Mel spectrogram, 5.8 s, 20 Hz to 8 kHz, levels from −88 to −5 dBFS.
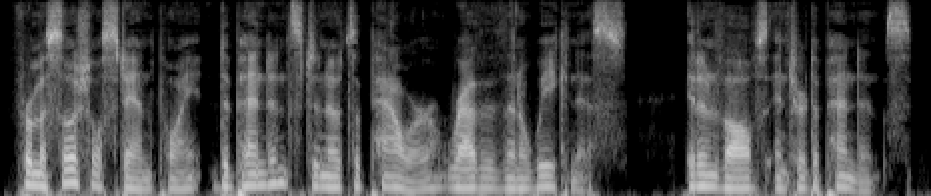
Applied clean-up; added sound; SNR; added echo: none; none; none; none.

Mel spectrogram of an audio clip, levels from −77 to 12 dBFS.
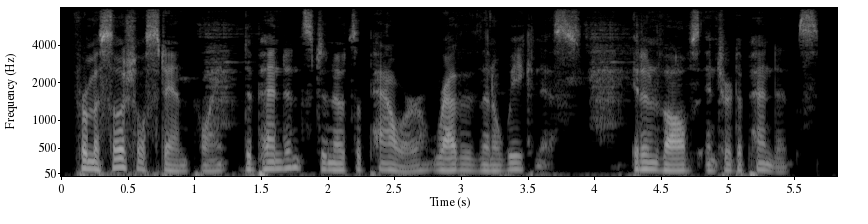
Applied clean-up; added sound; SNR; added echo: classical method Wiener filter.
